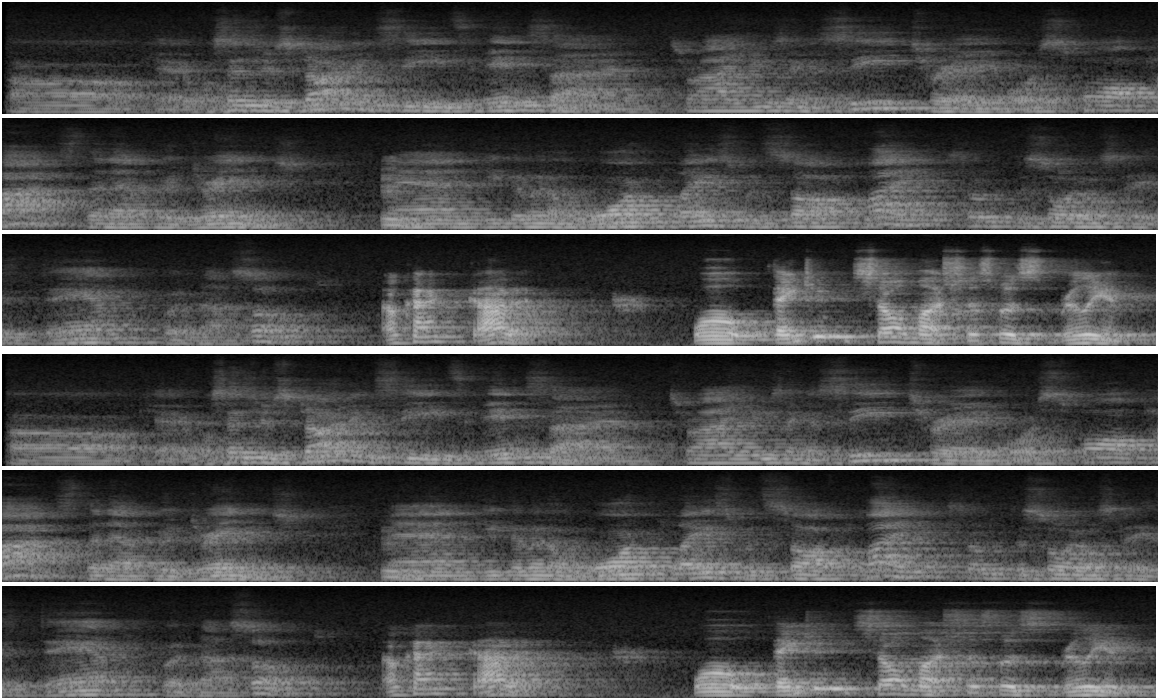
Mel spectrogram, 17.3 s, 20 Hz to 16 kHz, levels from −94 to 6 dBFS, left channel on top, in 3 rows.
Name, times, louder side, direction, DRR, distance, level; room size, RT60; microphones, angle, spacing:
voice 1, 0.0-7.2 7.7-13.0, right 1 dB, 55° right, -3 dB, 3.9 m, -32 dB
voice 2, 13.5-14.2 14.6-14.8 15.0-17.2, left 3 dB, 65° left, 10 dB, 0.8 m, -22 dB
8.9 x 7.1 x 7.0 m, 1.2 s
head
